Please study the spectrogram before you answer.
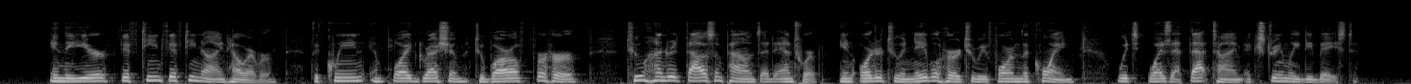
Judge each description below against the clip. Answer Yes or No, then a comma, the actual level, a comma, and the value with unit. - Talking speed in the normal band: Yes, average, 155 wpm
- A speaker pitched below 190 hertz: Yes, medium, 140 Hz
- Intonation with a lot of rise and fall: No, average, 3.6 semitones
